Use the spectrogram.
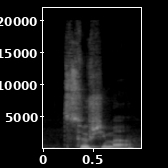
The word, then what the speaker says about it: Tsushima: Well, because it's Tsu. like a Japanese. They pronounce the T. They go Tsushima. Don't they? In anime they're always going Tsu.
